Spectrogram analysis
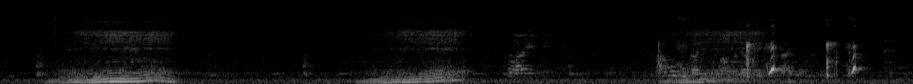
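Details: A father's loud snoring frightens a baby. Two loud, rumbling snores, then the baby's frightened whimper and cry at the end: adult snoring.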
